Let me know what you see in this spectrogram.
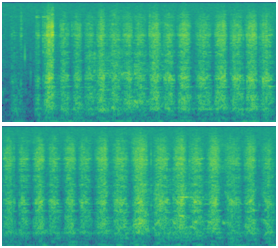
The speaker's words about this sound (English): And then you got the lovely sound effect of them soaring through some wood, which is supposed to be them trying to carve this chicken.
